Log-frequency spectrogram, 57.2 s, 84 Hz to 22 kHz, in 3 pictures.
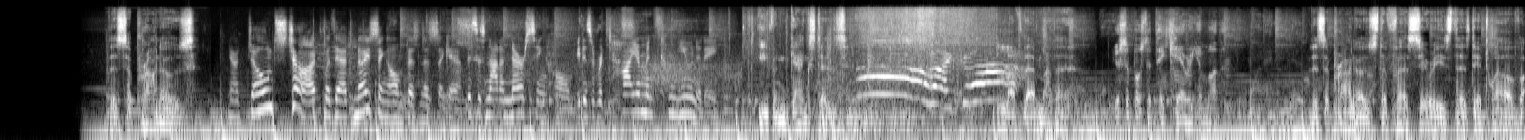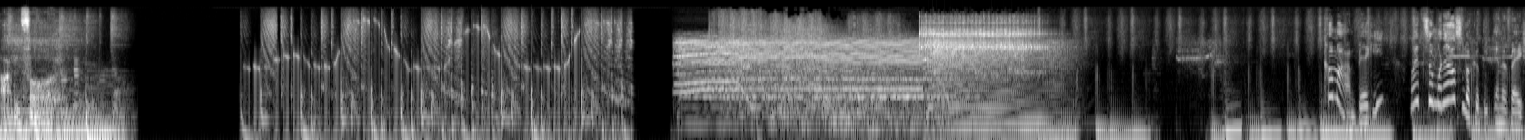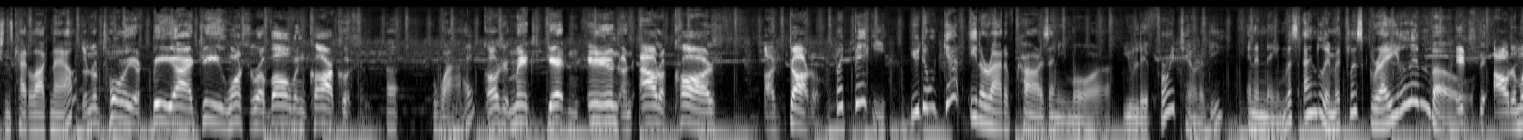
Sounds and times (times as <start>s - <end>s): Speech: 1.4s - 10.6s, 12.1s - 15.4s, 16.4s - 19.9s, 35.6s - 47.1s, 47.7s - 57.1s.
